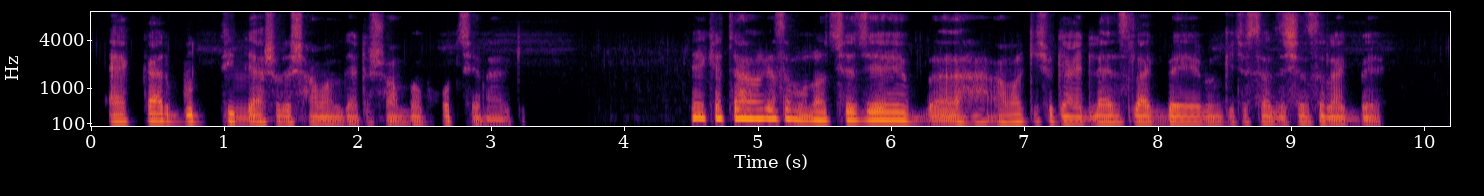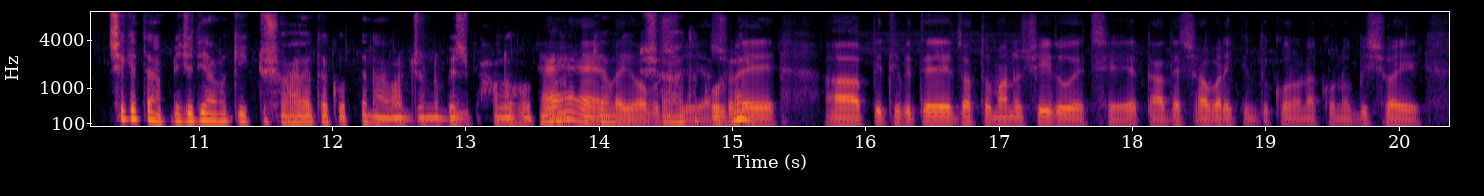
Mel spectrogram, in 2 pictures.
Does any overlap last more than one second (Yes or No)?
Yes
